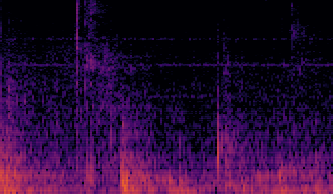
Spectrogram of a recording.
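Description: A few dull knocks and shuffles of people sitting down in chairs and moving them, with some footsteps, spread irregularly through the two seconds.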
